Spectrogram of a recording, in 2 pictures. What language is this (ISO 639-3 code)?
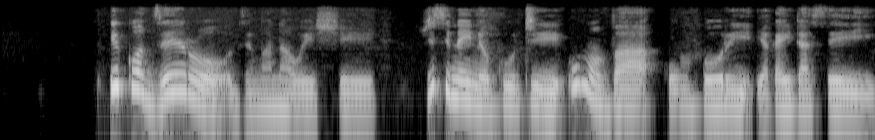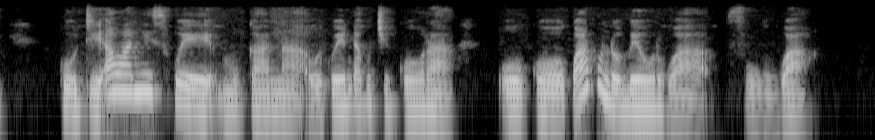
ndc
